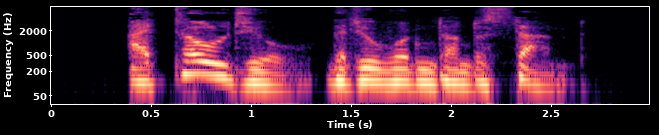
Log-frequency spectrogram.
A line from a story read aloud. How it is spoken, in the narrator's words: said, her voice cold and cutting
